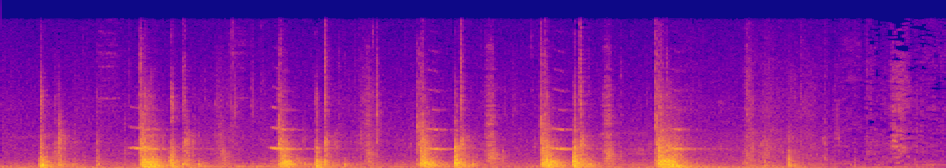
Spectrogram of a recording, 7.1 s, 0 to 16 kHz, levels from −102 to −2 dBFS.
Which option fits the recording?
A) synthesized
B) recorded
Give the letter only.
B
